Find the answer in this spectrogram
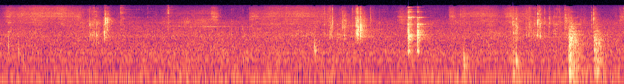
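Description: A spatula scraping and knocking against a stainless steel mixing bowl as cookie dough is folded by hand. It comes as a few scattered short strokes, the loudest near the end.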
